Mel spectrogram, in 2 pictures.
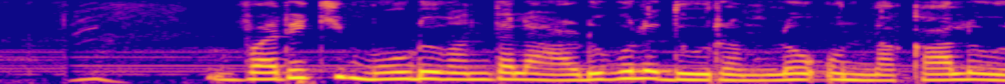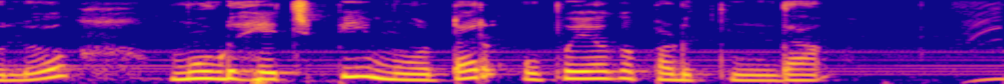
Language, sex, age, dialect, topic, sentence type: Telugu, female, 18-24, Central/Coastal, agriculture, question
